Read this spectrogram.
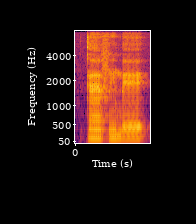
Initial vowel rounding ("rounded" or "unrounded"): unrounded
